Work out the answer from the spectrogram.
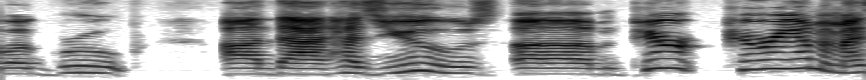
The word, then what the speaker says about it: Purium: You will see that Miss Annette is a part of a group that has used Purium.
